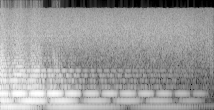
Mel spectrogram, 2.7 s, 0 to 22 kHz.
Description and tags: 44 church bells tone sampled from casio magical light synthesizer
casio, magicalligth, tone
